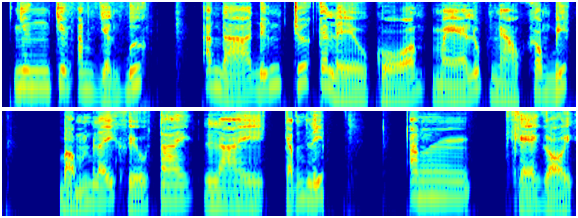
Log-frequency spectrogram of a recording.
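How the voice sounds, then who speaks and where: A man reading a story aloud in a scripted, expressive narration, lifting his pitch on emotional phrases. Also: dry recording.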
